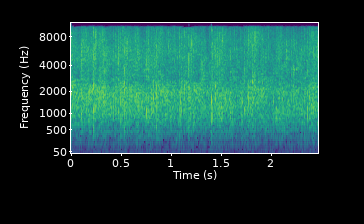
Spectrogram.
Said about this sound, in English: Give all those organizers a big round of applause.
